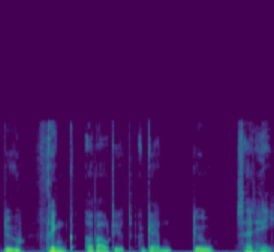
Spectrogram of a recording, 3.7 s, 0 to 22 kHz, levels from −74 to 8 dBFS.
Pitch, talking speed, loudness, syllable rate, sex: 140 Hz, 115 wpm, -20 LUFS, 3.8 syllables/s, male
